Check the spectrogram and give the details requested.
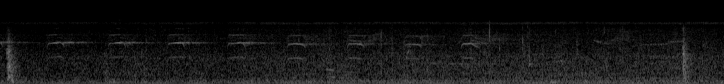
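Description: A bird chirping the same short note over and over, about every half second, stopping about five seconds in, over a faint outdoor background. A sharp click comes at the start and another near the end.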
